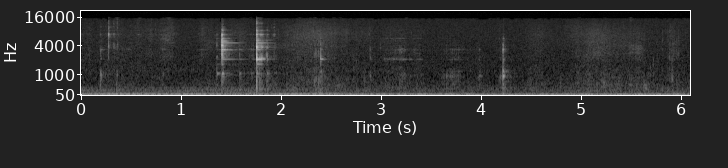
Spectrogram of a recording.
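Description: Light metallic clicks and clinks of a piston, steel piston pin and connecting rod being handled and fitted together, two sharper clicks about a second and a half in, over a low steady hum.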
